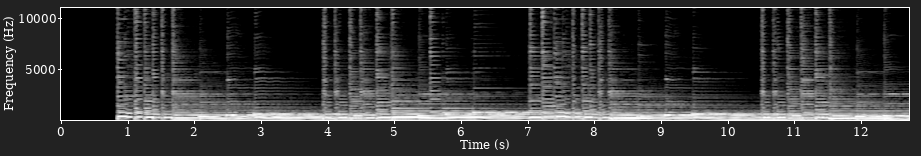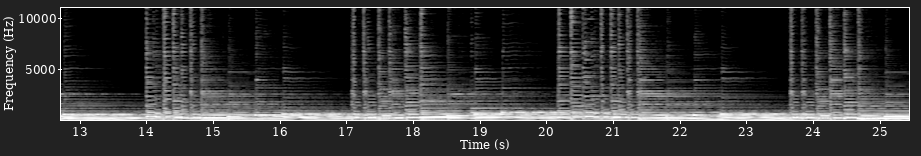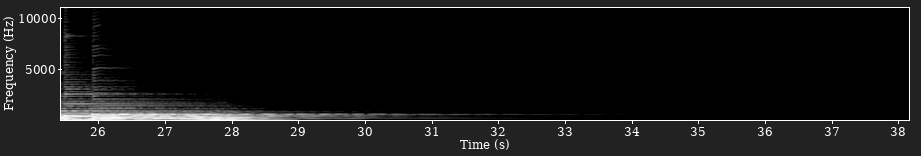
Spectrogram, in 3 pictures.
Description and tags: Balkan guitars improvisation
I came up with this melody while testing my new korg kronos 2. This playing style is common in the Balkans.
acoustic, balkan, beautiful, chord, clean, ethnic, folk, guitar, improvisation, melancholic, melody, minor, notes, pad, sad, short, strum, theme, trills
